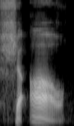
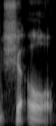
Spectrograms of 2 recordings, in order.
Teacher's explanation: because of the aleph, the gutturals prefer these A-class vowels. So we have sha'al rather than sha'ol.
